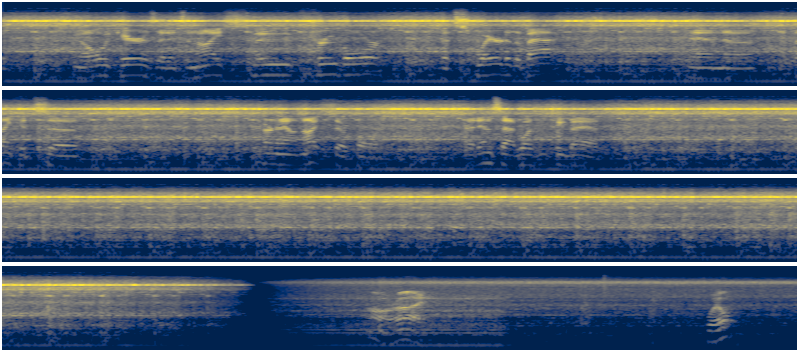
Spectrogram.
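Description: Metal lathe boring a cast iron part with a homemade boring bar tipped with carbide from a broken end mill, the machine running steadily with a constant high whine. The sound cuts off abruptly about four seconds before the end, leaving a quieter hum.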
